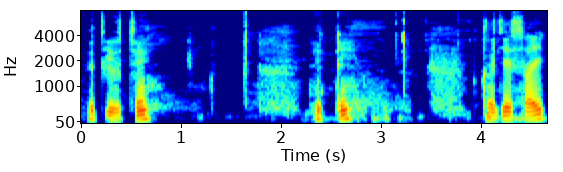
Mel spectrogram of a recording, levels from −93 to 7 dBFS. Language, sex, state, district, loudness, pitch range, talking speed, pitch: Bengali, male, West Bengal, Purulia, -20 LUFS, 105-125 Hz, 75 wpm, 110 Hz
